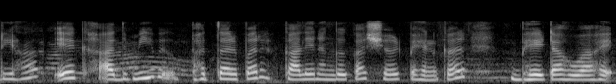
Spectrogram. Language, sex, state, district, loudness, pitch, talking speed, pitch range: Hindi, female, Bihar, Madhepura, -18 LUFS, 245 Hz, 135 wpm, 230-280 Hz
